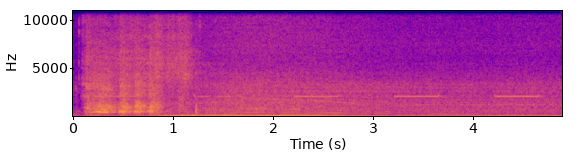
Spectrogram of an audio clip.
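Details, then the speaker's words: 2007 Honda Element with a low, fluctuating idle, restarted right after a five-minute idle learn procedure: a brief crank catches at once, flares and settles into a smooth steady idle. "I'm going to turn on the air idle seems stable we're all good"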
